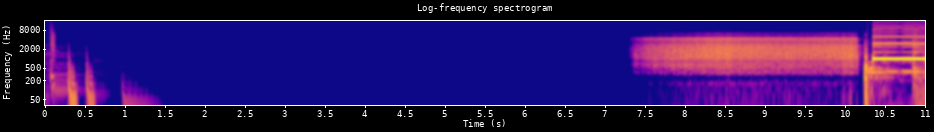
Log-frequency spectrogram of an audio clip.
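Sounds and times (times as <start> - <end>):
tv static hiss: 7.4 - 11.0
steady test-tone beep: 10.3 - 11.0.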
